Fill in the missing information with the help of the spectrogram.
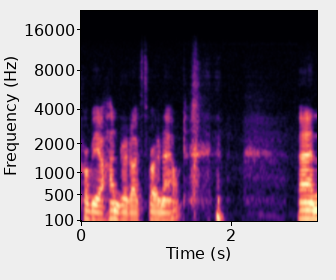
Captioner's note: laughs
